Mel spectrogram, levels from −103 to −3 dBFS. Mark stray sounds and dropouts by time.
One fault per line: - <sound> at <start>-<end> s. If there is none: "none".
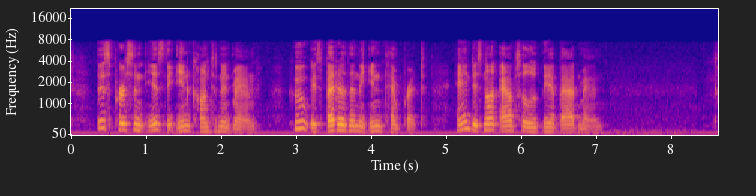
none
